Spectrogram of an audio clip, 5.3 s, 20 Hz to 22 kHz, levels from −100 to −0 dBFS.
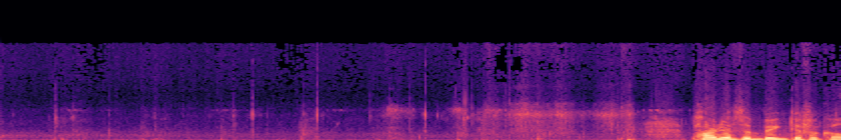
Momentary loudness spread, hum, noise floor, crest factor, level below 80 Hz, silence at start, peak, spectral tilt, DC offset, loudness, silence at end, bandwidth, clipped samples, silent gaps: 28 LU; none; -51 dBFS; 18 dB; -46 dBFS; 3.9 s; 0 dBFS; -9 dB/octave; under 0.1%; -12 LUFS; 0 s; 7 kHz; under 0.1%; none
